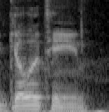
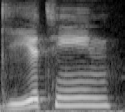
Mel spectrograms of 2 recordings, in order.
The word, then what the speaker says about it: guillotine: We're watching Columbo Goes to the Guillotine. Yeah, which is technically pronounced guillotine, but oh my god. But everybody in this story pronounces it guillotine because it's not French. They're not French.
